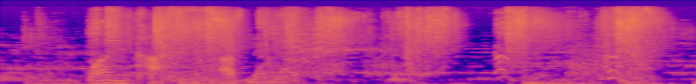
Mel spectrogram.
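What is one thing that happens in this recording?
Sword strikes and magic blasts clash in a video game fight.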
